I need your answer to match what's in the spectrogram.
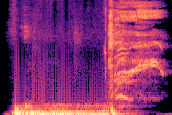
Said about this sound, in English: Your chair made such a loud noise. Actually, I loved it. Looked up and you were so far roll, back. The pause. Just the picture of you just like scooting directly backwards in your chair.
